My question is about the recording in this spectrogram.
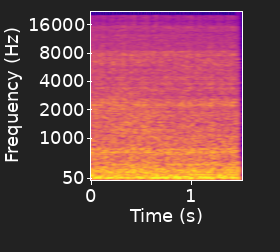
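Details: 2014-17 GMC Sierra after changing the belt to cure rough idling and surging rpm: low, quiet, even idle rumble without hunting or surging, runs smooth as silk now; normal idle.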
